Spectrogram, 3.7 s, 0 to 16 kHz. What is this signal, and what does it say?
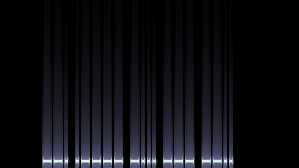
Morse code, heard as a keyed tone, about 36 wpm, 700 Hz. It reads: G1BOZ
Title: DXCC-100 Call Signs - 5 Characters - Repeated 3x - 35wpm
